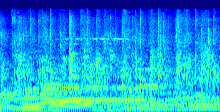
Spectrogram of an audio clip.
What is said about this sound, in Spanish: Este aplauso es para todas las personas que acaban de tomar esta decisión importante.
